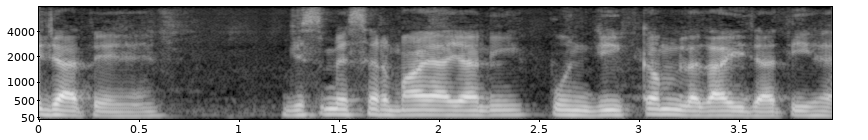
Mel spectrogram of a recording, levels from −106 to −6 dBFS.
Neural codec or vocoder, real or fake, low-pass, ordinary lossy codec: codec, 16 kHz, 4 kbps, FreqCodec, larger model; fake; none; none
